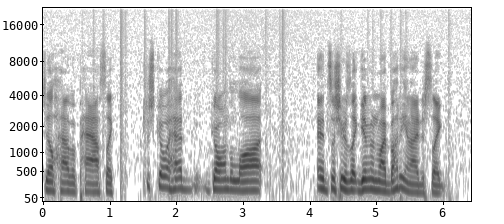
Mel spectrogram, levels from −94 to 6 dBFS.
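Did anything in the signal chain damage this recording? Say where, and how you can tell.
Yes. The damage comes from overdone noise removal at the call-processing stage, and it runs through the whole clip. A noise reducer set far too hard is gating individual frequency bands whenever they sit close to its noise estimate. Quiet parts of the speech fall into those bands and vanish with the background noise. You can hear it in the pauses, where the background drops to near silence scattered with twinkling specks.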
